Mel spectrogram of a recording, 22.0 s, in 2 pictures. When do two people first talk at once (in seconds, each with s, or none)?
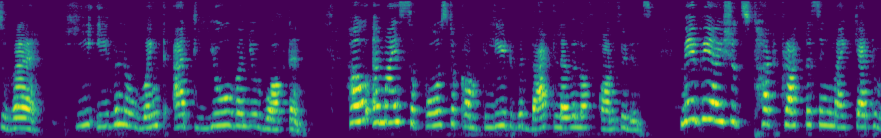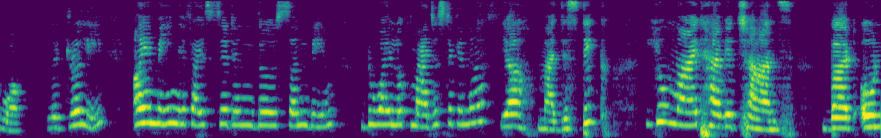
none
